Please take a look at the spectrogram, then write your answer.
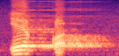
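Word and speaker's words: اقرأ: Iqra. Iqra. Nah, yang roknya itu hamzah, jadi tidak terlalu tebal, tidak sampai ke kerongkongan seperti ain. Jadi iqra, bukan sampai iqra.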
